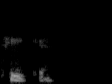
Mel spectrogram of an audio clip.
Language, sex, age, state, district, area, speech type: Hindi, female, 18-30, Madhya Pradesh, Harda, urban, conversation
